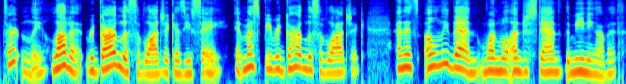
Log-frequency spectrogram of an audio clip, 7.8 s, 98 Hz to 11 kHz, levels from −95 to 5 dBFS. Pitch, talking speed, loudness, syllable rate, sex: 215 Hz, 200 wpm, -20 LUFS, 5.5 syllables/s, female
